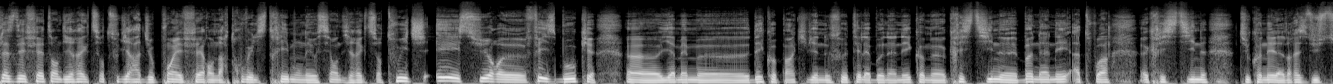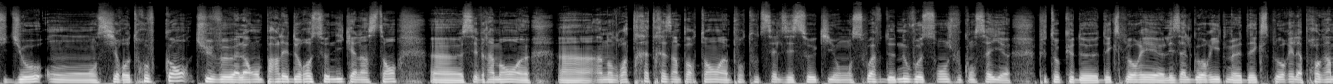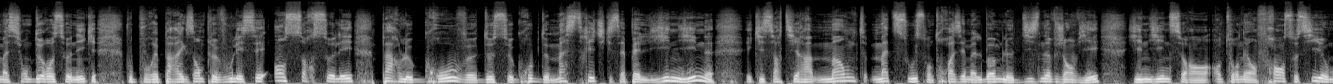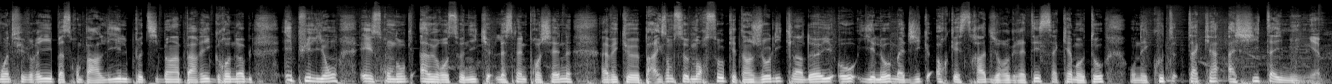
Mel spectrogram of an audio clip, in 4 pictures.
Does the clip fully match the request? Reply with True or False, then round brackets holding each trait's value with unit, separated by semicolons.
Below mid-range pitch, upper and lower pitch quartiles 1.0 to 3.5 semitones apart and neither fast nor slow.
True (115 Hz; 3.0 semitones; 210 wpm)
